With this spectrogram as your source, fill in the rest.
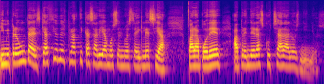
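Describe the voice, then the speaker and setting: The voice has a dark, mellow tone, ordinary pitch variation and a moderate pace on a very clean recording with a silent background. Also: woman, medium pitch for a woman. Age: 60s. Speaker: pastor and children's ministry teacher. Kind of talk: workshop talk. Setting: conference workshop with audience.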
